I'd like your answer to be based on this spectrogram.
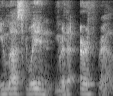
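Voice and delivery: put-on weird gravelly voice. Joining others mocking a movie actor: imitating Raiden's weird grovelly voice. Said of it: "That's really good".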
